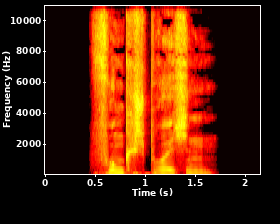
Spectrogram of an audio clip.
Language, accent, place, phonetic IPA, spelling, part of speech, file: German, Germany, Berlin, [ˈfʊŋkˌʃpʁʏçn̩], Funksprüchen, noun, De-Funksprüchen.ogg
- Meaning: dative plural of Funkspruch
